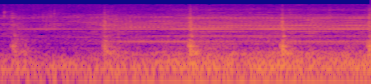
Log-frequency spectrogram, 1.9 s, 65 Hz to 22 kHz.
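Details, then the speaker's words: IBM 330 450 DX2 PC running Windows 95: the 3.5-inch floppy drive gives sharp mechanical clicks about every half second over a faint hum as it slowly reads a picture file. Normal reading. "hear it clicking it's reading mechanically it's reading that uh floppy disk"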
